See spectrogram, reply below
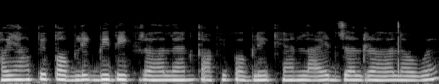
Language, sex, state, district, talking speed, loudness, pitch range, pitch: Bhojpuri, female, Uttar Pradesh, Deoria, 205 wpm, -13 LUFS, 200-215 Hz, 205 Hz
